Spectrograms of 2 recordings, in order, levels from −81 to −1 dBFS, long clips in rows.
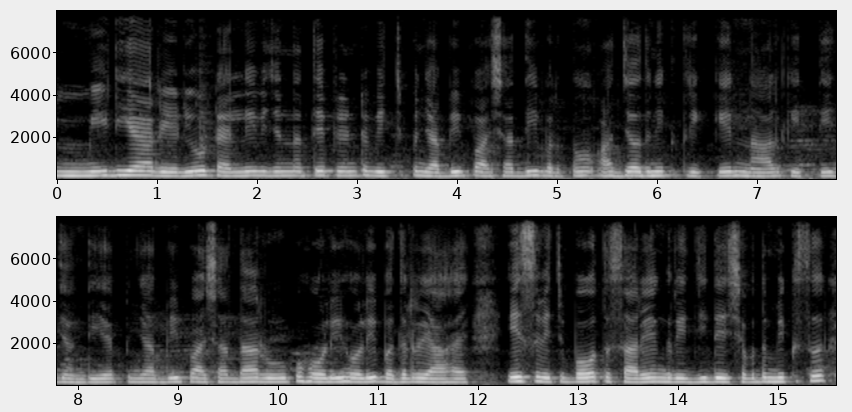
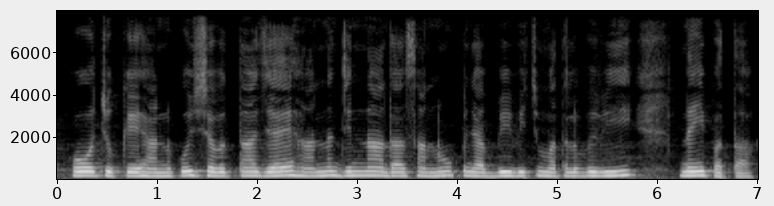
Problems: background sounds at intervals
